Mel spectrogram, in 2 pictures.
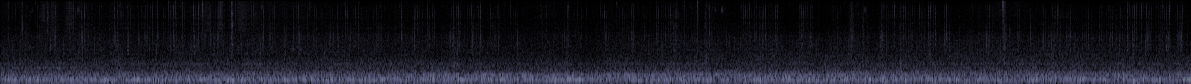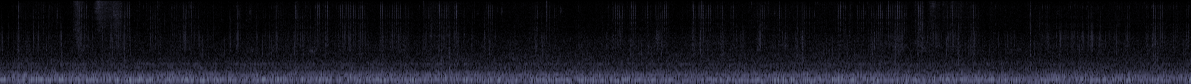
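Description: A car driving at steady speed, heard from inside the cabin: an even low hum of engine and tyres on the road, with no change in pace.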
